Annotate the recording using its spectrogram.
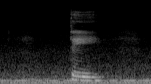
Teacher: Você pronuncia a língua tocando nos dentes incisivos, por isso que ela é chamada de dental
